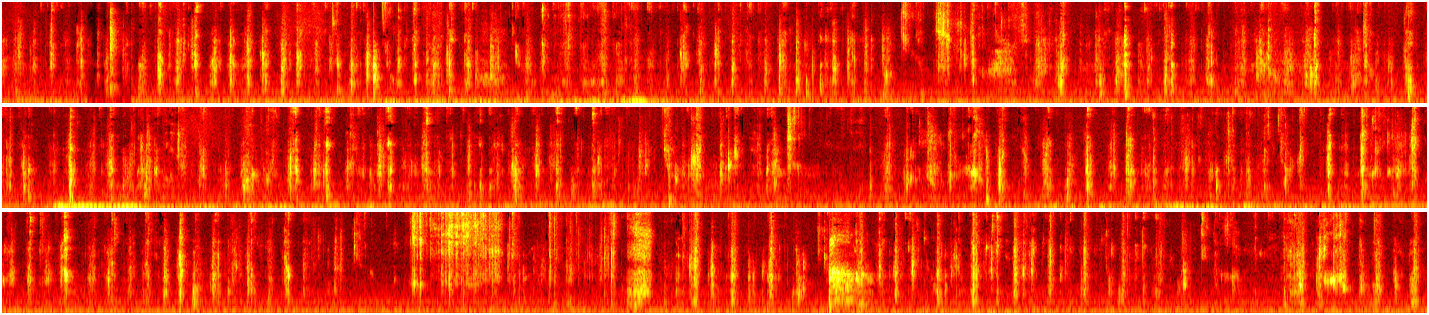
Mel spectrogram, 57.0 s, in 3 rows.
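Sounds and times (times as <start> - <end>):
crunchy bites and wet chewing: 0.0 - 57.0.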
